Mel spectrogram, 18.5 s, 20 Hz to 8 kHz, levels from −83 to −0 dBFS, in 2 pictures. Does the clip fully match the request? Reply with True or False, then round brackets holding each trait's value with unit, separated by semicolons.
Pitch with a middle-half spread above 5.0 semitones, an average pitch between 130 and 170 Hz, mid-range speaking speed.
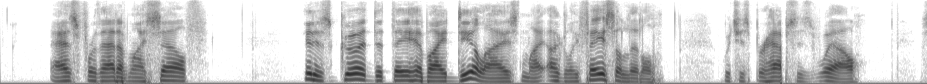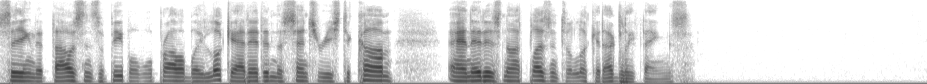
False (2.7 semitones; 140 Hz; 150 wpm)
